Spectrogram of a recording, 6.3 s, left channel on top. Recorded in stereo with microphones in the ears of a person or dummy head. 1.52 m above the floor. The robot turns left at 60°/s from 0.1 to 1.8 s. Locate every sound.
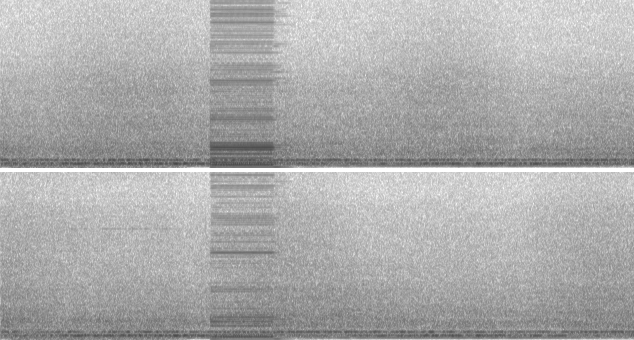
2.1 s a buzzer: 25° left (ahead or behind), 0.8 m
